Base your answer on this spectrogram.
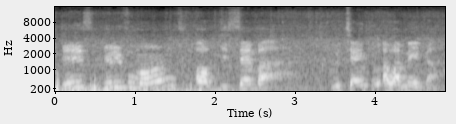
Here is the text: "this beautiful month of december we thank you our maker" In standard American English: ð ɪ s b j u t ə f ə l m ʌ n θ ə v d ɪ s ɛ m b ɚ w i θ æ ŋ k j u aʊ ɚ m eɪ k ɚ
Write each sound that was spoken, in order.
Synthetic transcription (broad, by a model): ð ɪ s b j u t ə f ə l m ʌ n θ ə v d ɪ s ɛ m b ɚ w i t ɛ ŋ k j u aʊ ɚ m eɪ k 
